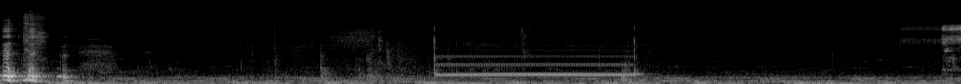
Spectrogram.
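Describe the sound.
A telephone ringback tone sounds for about two seconds, steady and clear, followed by short electronic dialing beeps near the end, all over a low murmur of background voices, as a call is placed to get someone on the phone.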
